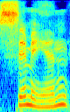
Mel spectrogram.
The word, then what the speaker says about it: Simion: the name so and I pronounced it Simeon and so that's how I continue to pronounce it I know the there's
